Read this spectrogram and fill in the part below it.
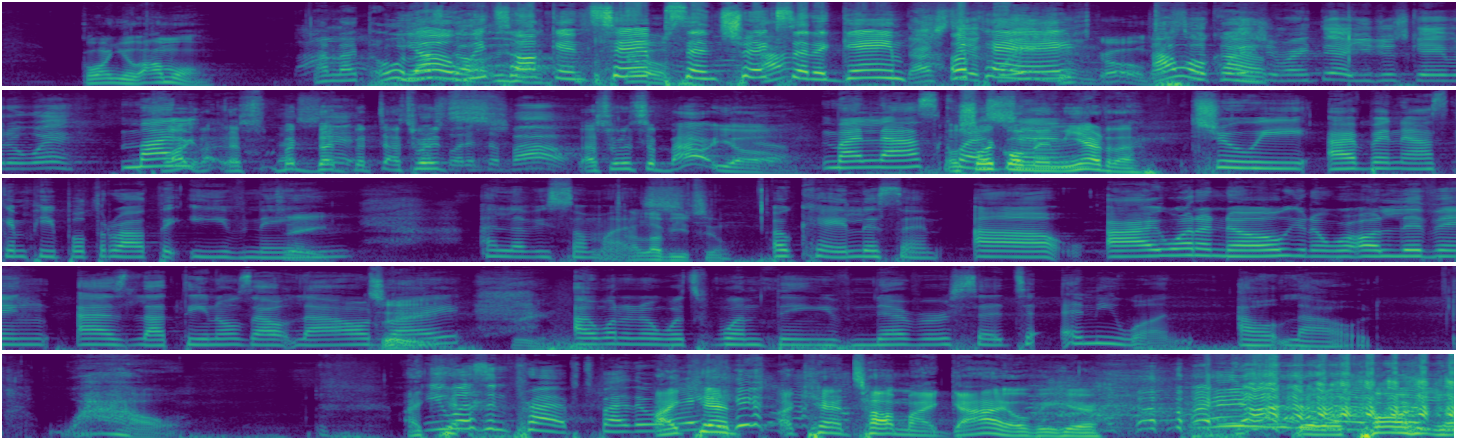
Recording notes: The finale of the live show recorded at The Actors Company LA in Los Angeles.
